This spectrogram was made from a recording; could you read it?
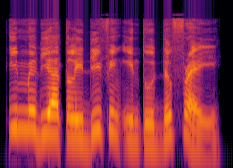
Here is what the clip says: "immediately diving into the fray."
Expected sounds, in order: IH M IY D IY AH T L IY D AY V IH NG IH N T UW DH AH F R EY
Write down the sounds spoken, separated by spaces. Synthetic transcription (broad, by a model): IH M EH D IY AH T L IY D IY F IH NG IH N T UW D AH F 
